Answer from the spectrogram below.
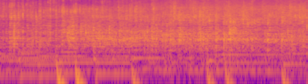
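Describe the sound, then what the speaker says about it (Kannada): Curry leaves crackling in four to five tablespoons of hot oil, a dense continuous sizzle with fine spitting pops, steady and close, without speech. "ಕರಿಬೇವು ಚಟಪಟ ಅನ್ನೋವಾಗ ಸಿಡಿಯೋ ಸಾಧ್ಯತೆ ಇರುತ್ತೆ"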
